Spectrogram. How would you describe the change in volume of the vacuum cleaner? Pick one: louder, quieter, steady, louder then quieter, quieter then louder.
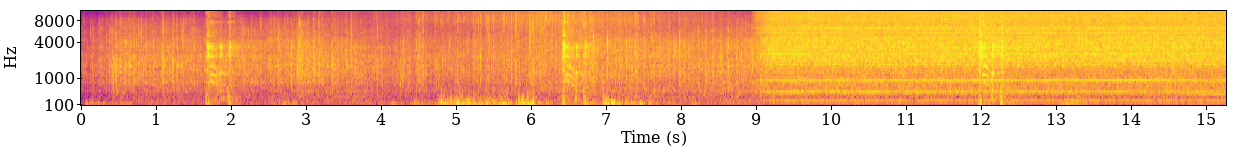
steady.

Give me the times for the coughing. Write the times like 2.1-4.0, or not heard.
1.6-2.1, 6.4-6.8, 11.9-12.4.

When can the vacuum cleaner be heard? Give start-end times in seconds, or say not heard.
8.9-15.2.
